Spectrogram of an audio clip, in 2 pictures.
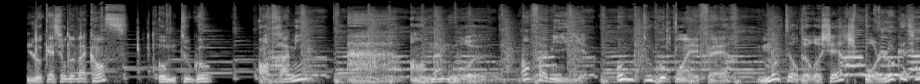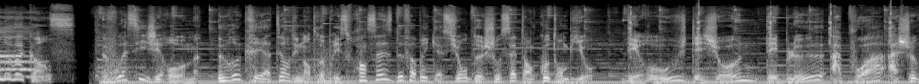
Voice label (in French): Institutionnel, voix masculines; voixoff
